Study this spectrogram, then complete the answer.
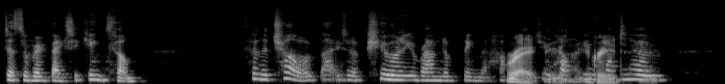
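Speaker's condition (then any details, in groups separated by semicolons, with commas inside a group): No condition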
